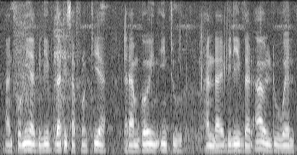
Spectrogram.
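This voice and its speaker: Young guy, jesuit novice, low-ish voice, talks slow and earnest, crickets chirping loud behind. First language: not English-speaking only; English speaker. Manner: earnest, measured, with frequent fillers. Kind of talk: reflective interview testimony. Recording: clear insect and cricket noise behind.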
